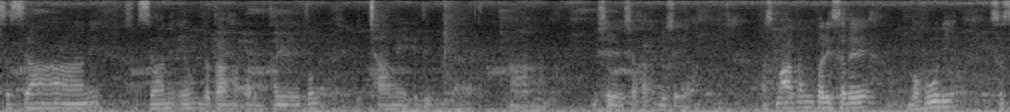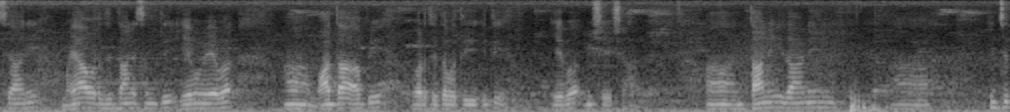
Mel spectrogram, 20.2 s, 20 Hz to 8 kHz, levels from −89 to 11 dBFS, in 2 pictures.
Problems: none marked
